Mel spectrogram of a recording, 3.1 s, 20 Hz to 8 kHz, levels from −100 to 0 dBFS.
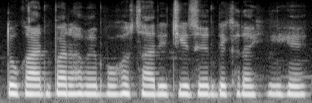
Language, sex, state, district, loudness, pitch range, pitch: Hindi, female, Madhya Pradesh, Bhopal, -15 LUFS, 195-205 Hz, 200 Hz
